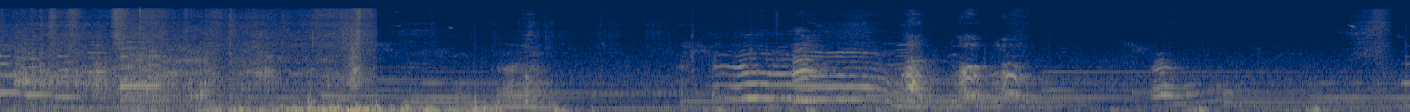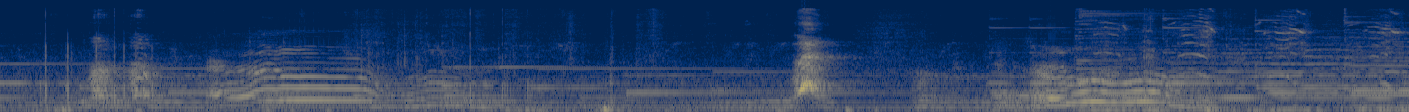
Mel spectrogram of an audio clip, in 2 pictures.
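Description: Hokkaido dogs: a noisy scuffle of two dogs at play for about two seconds, then three bouts of drawn-out whining howls that rise and fall in pitch, with a single sharp bark about eleven seconds in, over light background music.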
